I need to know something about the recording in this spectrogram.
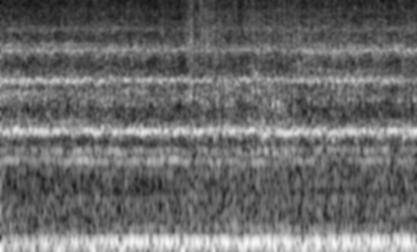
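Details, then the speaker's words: Truck running after a tune-up with new spark plugs, an oil and filter change and Seafoam in the tank; even, steady run with no misses, but a thin constant high whine in the background that the owner blames on a pulley. "she oh it sounds so much better oh my word SP that's what spark PES can do I mean it didn't even look bad"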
